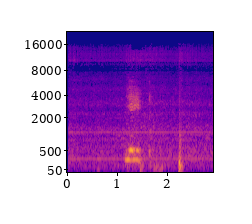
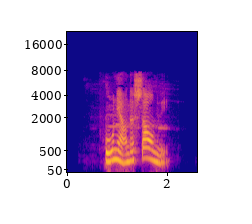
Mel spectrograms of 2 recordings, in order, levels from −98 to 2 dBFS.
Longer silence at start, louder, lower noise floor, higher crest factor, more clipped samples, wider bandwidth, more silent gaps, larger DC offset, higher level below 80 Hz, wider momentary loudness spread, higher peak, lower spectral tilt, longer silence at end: second, 0.6 s vs 0.75 s; second, -29 LUFS vs -17 LUFS; second, -51 dBFS vs -64 dBFS; first, 22 dB vs 16 dB; neither; first, 15.5 kHz vs 8 kHz; neither; neither; first, -54 dBFS vs -62 dBFS; first, 26 LU vs 11 LU; second, -10 dBFS vs -2 dBFS; first, -6.5 dB/octave vs -4.5 dB/octave; second, 0.35 s vs 0.6 s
